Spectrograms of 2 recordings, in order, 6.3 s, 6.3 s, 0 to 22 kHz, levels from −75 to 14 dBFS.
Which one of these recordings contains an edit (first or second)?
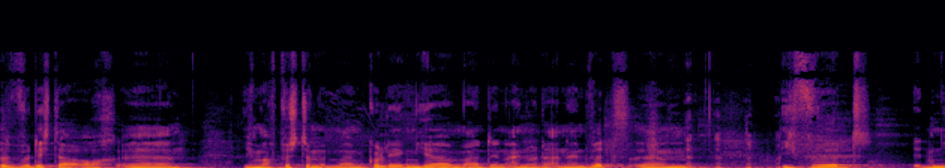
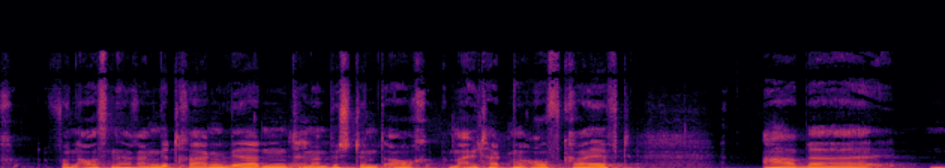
first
